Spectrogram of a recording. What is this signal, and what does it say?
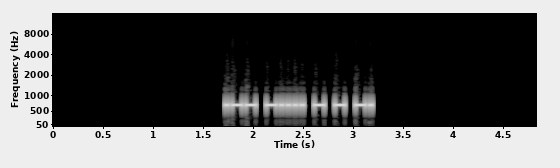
Morse code, heard as a keyed tone, about 36 wpm, 700 Hz. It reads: W6TTN
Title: USA Call Signs - 5 Characters - Repeated 2x - 35wpm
